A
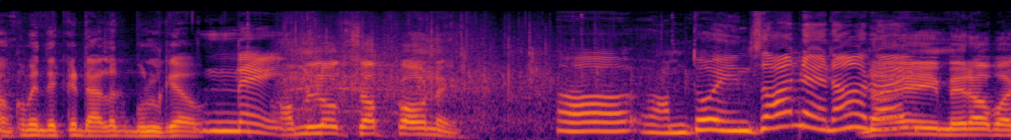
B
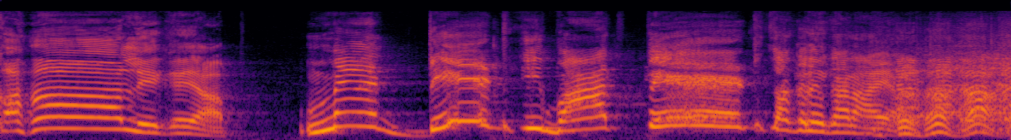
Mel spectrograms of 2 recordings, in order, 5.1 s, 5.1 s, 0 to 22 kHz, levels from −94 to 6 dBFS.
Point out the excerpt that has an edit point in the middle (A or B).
A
